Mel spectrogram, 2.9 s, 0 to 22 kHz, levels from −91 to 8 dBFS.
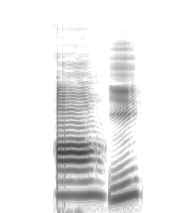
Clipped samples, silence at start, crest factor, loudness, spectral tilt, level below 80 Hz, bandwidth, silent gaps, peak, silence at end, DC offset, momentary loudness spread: under 0.1%; 0.85 s; 18 dB; -24 LUFS; -4 dB/octave; -80 dBFS; 11 kHz; none; -10 dBFS; 0.8 s; under 0.1%; 16 LU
